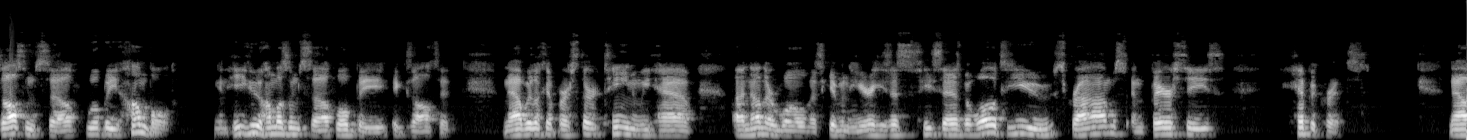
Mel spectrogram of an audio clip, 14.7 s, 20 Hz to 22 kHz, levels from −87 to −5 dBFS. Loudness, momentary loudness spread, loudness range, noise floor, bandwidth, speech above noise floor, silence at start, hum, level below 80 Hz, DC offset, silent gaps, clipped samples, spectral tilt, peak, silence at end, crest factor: -22 LUFS; 12 LU; 3 LU; -62 dBFS; 7.6 kHz; 41 dB; 0 s; none; -78 dBFS; under 0.1%; none; under 0.1%; -7 dB/octave; -2 dBFS; 0 s; 20 dB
